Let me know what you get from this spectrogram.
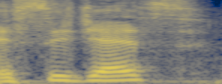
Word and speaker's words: Sitges: But you pronounce it Sitges. – Yeah, well, it's weird because the locals say Sieges. And then, that was what I was always told it was.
